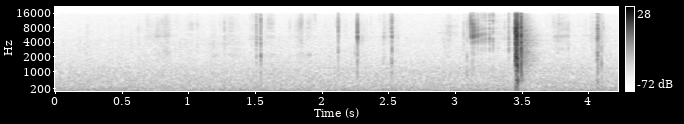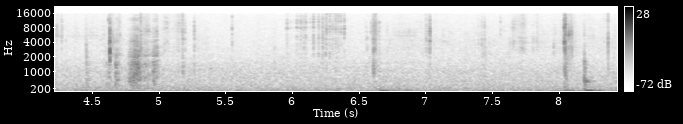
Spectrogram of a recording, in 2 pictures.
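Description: Sticky tape crackles as it is peeled from a roll.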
